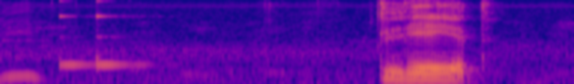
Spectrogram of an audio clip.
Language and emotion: Russian, neutral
